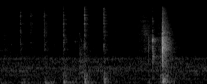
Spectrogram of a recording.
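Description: Small scattered clicks and taps of a white-metal model tank track's links knocking together as it is handled and laid on a paper towel, the loudest click about one and a half seconds in.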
